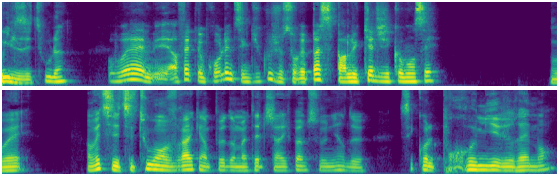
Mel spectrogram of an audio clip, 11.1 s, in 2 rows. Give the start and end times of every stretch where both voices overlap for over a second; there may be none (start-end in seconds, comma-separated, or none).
none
